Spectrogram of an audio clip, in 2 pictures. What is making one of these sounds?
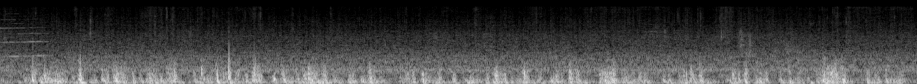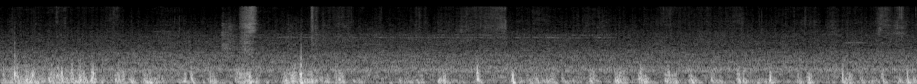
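Soft, wet matter squelches and crackles as it is squeezed out close by.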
